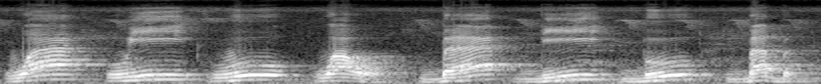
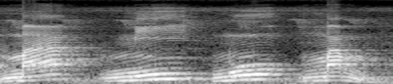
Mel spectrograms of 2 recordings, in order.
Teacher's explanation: makhraj kedua bibir atas dan bawah ini makhrajnya wau ya kemudian ba dan mim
